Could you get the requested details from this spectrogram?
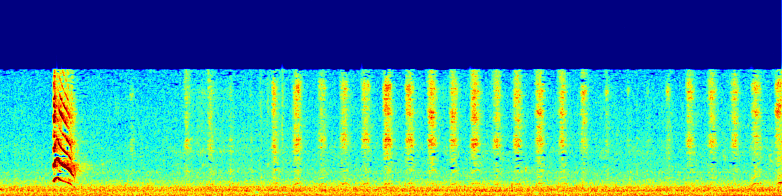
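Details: Yellow-shafted northern flicker nestlings, fed by their father, who calls on returning to the nest and gets the same call back before the young beg, give a faint rapid series of soft hissing buzzes, about four a second, after one sharp scratchy burst.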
